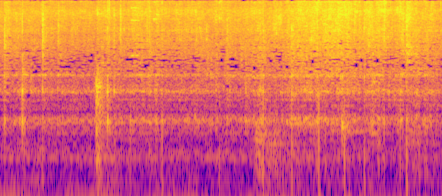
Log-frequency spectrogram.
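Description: Onions and ginger-garlic paste sizzling as they fry in hot oil in a steel pot, with a steel ladle scraping and clicking against the pot now and then as it stirs.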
